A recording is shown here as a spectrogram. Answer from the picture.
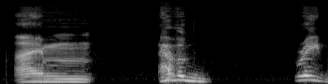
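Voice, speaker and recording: A man's put-on character voice at a medium pitch, very slow in pace, with lively intonation. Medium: actual play.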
